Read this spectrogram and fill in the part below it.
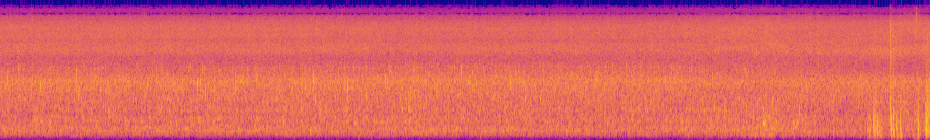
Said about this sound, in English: A little brook behind us. Water's going through a tunnel in the rock.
